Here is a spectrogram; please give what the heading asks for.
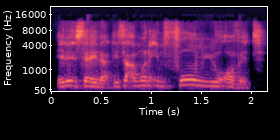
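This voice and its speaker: High-pitched, husky man teaching scripture. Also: animated, racing, dark tone. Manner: explanatory, repeats phrases, checks with listeners. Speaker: religious teacher. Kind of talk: Quran exegesis lesson with Arabic recitation and English explanation.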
